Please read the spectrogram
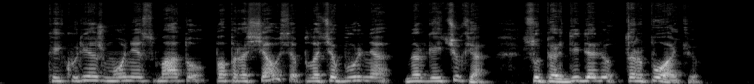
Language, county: Lithuanian, Marijampolė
